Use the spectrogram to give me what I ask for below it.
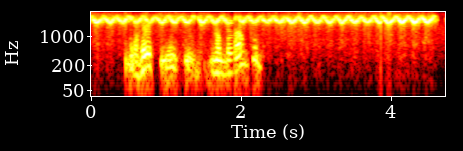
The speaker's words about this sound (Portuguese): Desculpa, é que disparou o alarme do carro.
